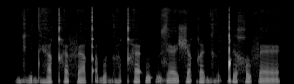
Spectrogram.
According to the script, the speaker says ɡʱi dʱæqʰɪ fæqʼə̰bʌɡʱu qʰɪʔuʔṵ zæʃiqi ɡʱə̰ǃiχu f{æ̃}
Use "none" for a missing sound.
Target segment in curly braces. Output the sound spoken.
æ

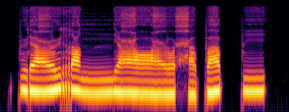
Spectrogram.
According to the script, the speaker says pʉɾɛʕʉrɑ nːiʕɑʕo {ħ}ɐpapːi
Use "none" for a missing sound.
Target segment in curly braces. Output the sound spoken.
ħ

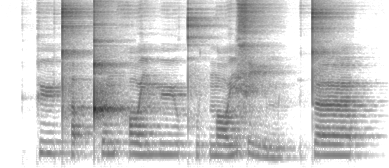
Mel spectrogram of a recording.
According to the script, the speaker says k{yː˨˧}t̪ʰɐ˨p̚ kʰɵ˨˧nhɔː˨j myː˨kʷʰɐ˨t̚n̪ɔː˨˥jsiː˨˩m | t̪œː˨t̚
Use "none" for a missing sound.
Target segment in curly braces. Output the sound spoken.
yː˨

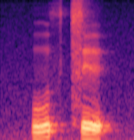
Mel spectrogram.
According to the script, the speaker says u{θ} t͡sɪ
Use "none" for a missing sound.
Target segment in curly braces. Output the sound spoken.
θ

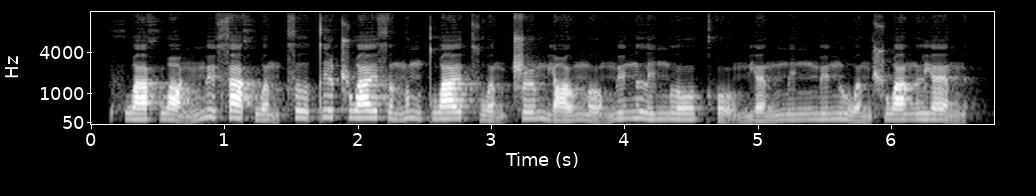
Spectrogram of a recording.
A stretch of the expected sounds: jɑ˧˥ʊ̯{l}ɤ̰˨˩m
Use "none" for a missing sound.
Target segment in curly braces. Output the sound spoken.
n̪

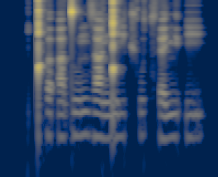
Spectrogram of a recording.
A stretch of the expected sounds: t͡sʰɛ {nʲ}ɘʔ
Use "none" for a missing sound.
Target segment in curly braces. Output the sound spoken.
nʲ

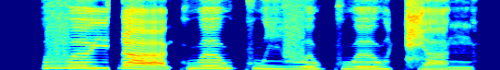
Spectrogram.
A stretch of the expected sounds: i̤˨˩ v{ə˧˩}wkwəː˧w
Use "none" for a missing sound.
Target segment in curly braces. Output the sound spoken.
ə˧˩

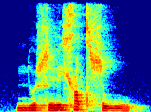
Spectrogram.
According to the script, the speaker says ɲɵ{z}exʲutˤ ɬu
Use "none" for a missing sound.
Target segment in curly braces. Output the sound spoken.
ɬ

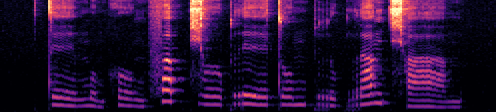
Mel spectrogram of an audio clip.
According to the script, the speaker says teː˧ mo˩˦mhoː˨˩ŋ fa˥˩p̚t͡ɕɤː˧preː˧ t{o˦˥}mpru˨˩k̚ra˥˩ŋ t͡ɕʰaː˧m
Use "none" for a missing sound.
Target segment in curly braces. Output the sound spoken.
o˦˥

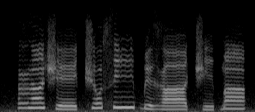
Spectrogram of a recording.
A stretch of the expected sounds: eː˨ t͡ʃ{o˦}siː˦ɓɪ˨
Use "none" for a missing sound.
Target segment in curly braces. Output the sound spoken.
o˦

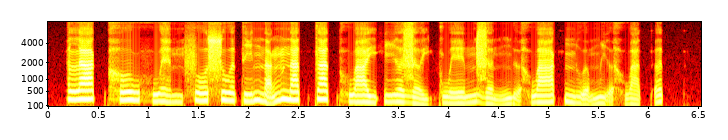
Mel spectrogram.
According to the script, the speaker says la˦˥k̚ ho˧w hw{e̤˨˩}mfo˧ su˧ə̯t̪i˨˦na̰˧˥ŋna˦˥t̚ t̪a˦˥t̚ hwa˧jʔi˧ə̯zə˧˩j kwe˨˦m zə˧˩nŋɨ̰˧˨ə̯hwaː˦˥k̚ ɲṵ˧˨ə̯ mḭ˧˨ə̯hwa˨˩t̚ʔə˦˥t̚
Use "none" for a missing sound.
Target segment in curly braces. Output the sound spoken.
ɛ̤˨˩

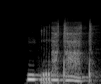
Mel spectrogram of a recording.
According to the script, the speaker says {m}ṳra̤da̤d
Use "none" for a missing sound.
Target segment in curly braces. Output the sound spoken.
m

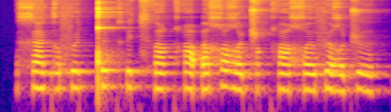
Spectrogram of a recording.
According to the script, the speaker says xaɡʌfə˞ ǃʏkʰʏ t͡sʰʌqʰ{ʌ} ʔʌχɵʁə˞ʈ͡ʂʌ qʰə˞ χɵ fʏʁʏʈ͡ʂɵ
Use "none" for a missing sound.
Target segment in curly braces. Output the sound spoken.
a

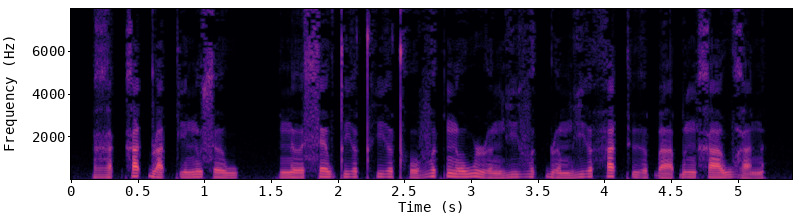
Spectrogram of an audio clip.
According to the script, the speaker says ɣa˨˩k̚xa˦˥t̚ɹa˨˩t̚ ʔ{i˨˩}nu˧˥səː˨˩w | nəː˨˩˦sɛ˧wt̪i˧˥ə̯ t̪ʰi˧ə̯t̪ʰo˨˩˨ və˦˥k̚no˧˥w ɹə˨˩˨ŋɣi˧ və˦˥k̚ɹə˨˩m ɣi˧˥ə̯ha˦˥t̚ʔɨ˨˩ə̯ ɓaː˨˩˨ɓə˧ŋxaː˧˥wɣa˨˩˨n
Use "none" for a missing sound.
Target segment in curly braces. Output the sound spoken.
i˨˩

